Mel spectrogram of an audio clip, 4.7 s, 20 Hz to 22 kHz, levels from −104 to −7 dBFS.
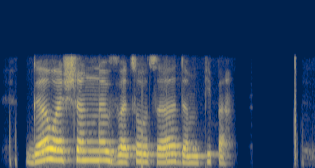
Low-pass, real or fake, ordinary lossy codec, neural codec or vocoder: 5.4 kHz; real; Opus, 32 kbps; none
